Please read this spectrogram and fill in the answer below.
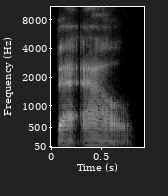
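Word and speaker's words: בעל: This is with a double pathak. So Baal is how that would be pronounced, and it means Lord or owner.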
